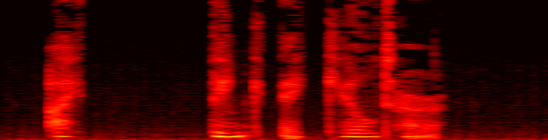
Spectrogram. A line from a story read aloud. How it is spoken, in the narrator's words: she whispers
